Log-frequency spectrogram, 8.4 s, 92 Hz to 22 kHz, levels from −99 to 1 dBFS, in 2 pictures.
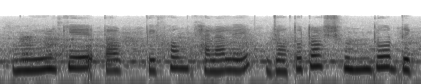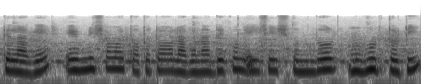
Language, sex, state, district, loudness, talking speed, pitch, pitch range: Bengali, female, West Bengal, Jhargram, -15 LUFS, 135 wpm, 230 Hz, 215-250 Hz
